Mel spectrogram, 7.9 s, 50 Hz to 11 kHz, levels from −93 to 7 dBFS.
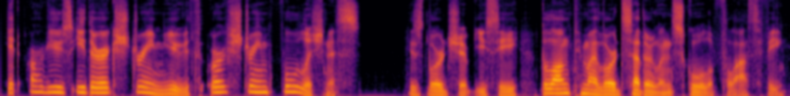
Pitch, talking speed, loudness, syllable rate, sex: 140 Hz, 150 wpm, -18 LUFS, 5.2 syllables/s, male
